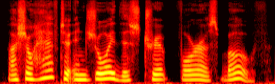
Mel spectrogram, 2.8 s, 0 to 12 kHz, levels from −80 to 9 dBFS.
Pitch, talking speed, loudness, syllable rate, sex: 200 Hz, 220 wpm, -16 LUFS, 4.4 syllables/s, female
